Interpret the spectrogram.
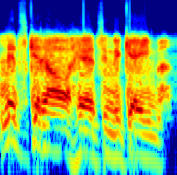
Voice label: pep talk; vo; gign

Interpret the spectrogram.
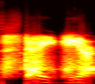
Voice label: request hold, gendarmerie male; vo

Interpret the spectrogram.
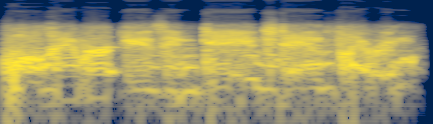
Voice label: firing, combine grunt; Half Life Model Pack

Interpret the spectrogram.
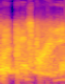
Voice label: announce attack, combine grunt

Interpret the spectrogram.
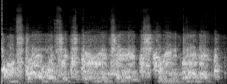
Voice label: taunt, vo combine suppressor; Half Life Alyx

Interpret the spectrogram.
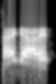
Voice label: defusing, swat fem; vo; Counter Strike Model Pack; CS:GO

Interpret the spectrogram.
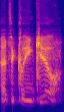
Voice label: nice shot, vo agents seal; Source Model Packs; Counter Strike Model Pack; CS2

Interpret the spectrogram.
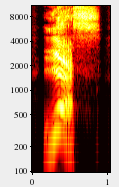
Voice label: "yes", vortigaunt; Half Life 2; Episode 2

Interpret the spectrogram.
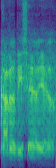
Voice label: radio bot hold, idf; vo

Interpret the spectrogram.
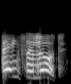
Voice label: thankful, jungle fem; vo; agents; Source Model Packs; Counter Strike Model Pack; CS2; jungle fem epic

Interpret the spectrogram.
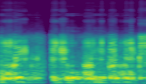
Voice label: announce enemy zombie; combine charger; Half Life Alyx

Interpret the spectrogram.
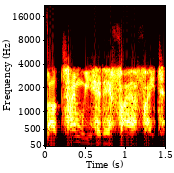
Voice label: attacking, jungle male; vo; agents; Source Model Packs; Counter Strike Model Pack; CS2; jungle male epic

